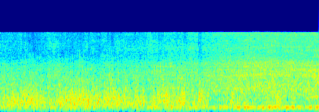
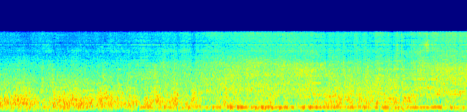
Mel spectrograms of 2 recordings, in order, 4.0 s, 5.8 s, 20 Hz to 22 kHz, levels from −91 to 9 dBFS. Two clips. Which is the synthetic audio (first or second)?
second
